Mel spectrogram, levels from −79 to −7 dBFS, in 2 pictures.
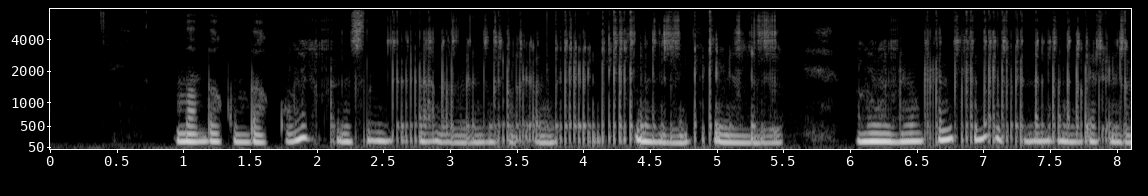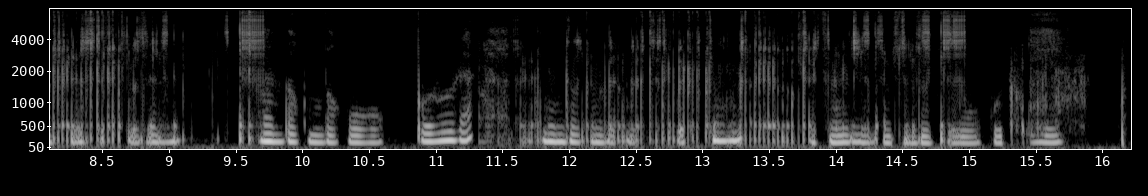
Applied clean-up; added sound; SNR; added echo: neural diffusion model UNIVERSE++.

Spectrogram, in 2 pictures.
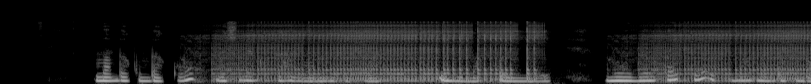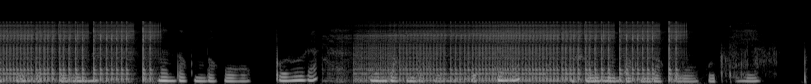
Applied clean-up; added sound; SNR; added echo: none; Cupboard open or close; 3 dB; none.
